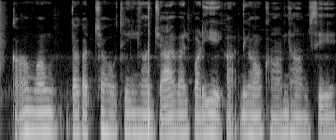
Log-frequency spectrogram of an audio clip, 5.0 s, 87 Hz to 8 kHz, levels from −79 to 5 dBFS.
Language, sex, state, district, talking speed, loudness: Chhattisgarhi, male, Chhattisgarh, Rajnandgaon, 180 wpm, -22 LUFS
